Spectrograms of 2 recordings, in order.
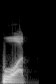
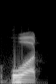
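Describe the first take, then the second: First: "what" as "wot", with no h; correct pronunciation. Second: হোয়াট opening on a sounded h, "ho-at"; common mispronunciation. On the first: Teacher gives learners the correct pronunciation, "what" without h. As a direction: start "what" on a plain w, "wot". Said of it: "হোয়াটের সঠিক উচ্চারণটা হচ্ছে". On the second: Teacher questions the common way of saying it, mispronounced with an h. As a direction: say হোয়াট as "hwaat". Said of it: "এটা কি আসলে সঠিক উচ্চারণ কিনা". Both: Shown as a demonstration.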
